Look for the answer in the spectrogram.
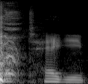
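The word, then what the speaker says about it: Lopetegui: is it Loptegui? – I think it's pronounced Loptegui. – Loptegui, that makes more sense.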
